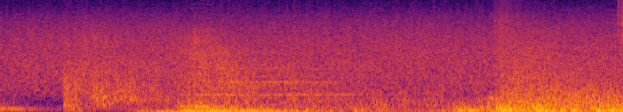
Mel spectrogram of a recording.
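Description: Thunderstorm sound effect: steady heavy rain with rolling thunder, the thunder swelling about two seconds in and again near the end.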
